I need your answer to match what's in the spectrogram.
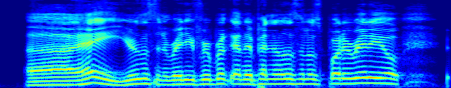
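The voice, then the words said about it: Reads very fast. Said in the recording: “read this really fast.”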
